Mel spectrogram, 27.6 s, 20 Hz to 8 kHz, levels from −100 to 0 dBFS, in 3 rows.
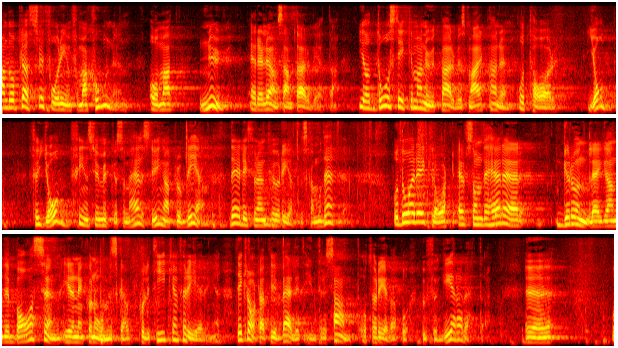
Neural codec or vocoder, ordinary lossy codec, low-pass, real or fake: none; none; 7.2 kHz; real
